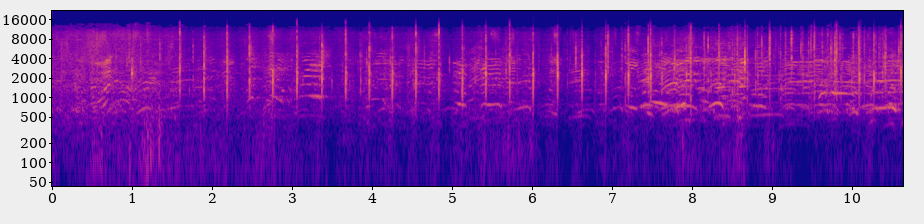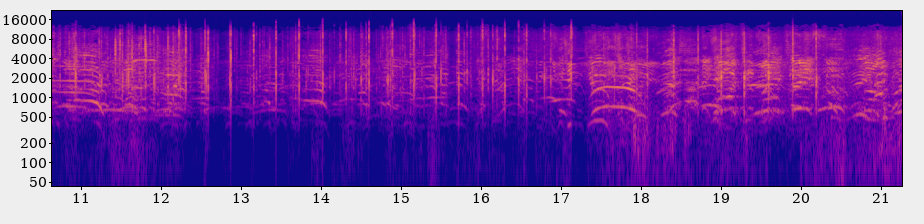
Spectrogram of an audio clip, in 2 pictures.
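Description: Track-meet spectators talking and calling out, with a long run of sharp, evenly spaced claps close to the microphone, about three a second, easing off past the middle and picking up again near the end.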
